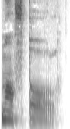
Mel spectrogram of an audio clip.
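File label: "mothball", British English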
